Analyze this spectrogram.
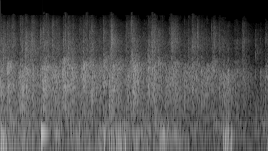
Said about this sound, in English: So everybody give them a round of applause one more time.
